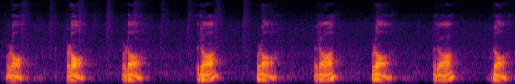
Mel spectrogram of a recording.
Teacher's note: অর্থাৎ আপনি যেখান থেকে ড উচ্চারণ করেন, আমরা সবাই একবার করে থাকি, করি তো, ড, ড, ড, ড, ড। ড যেখান থেকে উচ্চারিত হয়, জিহ্বাটি ঘুরে ওইখানে তালুর সাথে গিয়ে বাড়ি দিয়ে উচ্চারিত হবে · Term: ডয় বিন্দু র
